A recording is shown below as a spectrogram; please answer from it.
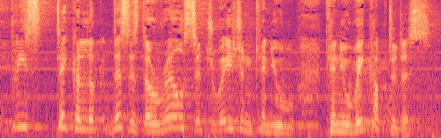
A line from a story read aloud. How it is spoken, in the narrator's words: we have pleaded, and say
